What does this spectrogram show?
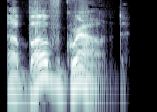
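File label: "aboveground", English, British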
